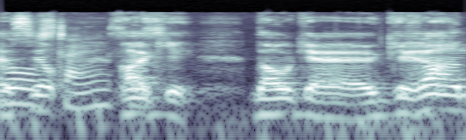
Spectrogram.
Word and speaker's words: Goldstein: Oui, La prononciation. Goldstein, c'est ça.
